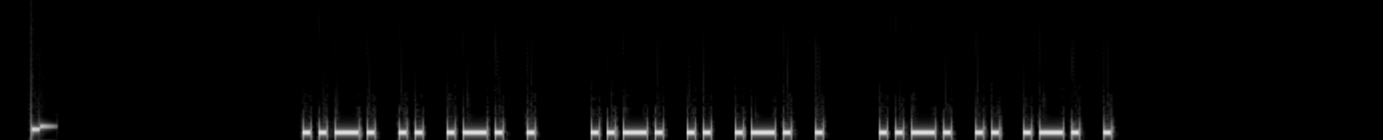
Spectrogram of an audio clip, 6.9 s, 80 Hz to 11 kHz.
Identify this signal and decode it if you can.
Morse code, heard as a keyed tone, about 30 wpm, 700 Hz. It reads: FIRE FIRE FIRE
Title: Top 500 Words Repeated 30wpm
